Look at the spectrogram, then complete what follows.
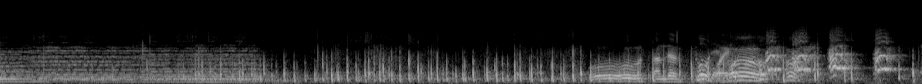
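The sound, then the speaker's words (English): A dog named Blackie, left outside a sheriff's office, barks and yips in quick, excited bursts, following a steady sustained tone at the start, with a busy, clattering background throughout. “Better leave the dog out here”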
